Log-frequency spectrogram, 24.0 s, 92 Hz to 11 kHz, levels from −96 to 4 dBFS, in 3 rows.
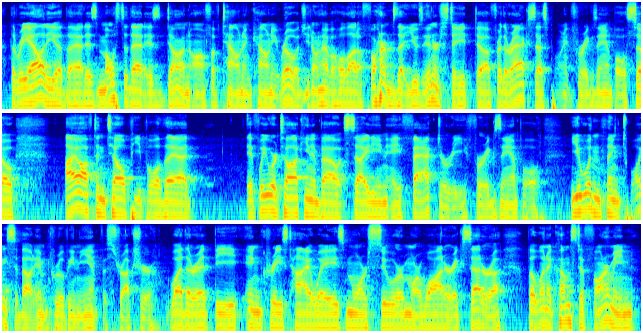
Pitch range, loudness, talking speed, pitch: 95-110 Hz, -29 LUFS, 185 wpm, 100 Hz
